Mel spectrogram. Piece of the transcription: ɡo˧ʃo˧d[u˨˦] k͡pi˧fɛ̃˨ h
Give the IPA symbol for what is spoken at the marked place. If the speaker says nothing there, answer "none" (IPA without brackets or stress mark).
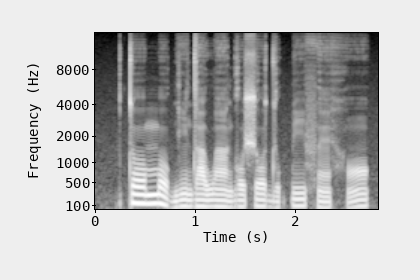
u˨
